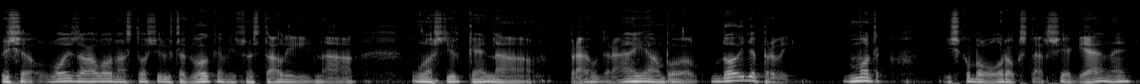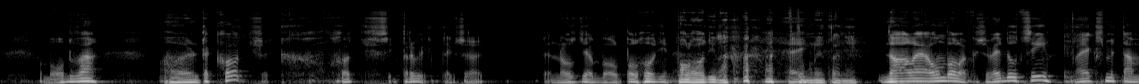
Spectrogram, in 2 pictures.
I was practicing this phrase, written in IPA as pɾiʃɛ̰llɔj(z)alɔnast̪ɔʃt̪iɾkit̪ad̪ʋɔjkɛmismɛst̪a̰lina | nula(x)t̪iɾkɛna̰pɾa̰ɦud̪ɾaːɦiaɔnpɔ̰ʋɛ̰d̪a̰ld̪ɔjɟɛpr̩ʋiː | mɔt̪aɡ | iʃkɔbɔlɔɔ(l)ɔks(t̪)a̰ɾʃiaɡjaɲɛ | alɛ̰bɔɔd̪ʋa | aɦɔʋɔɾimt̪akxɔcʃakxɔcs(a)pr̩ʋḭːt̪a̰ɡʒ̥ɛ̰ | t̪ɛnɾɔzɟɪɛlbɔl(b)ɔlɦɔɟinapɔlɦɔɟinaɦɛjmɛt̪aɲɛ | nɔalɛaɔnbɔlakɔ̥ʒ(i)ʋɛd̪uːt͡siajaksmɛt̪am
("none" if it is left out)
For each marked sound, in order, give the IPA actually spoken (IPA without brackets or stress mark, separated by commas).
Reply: z, ʃ, ɾ, t̪, i, p, ɛ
